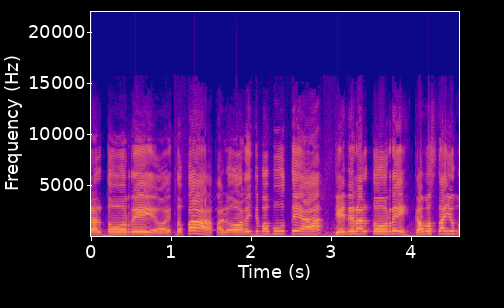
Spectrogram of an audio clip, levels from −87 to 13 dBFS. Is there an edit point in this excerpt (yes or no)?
yes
